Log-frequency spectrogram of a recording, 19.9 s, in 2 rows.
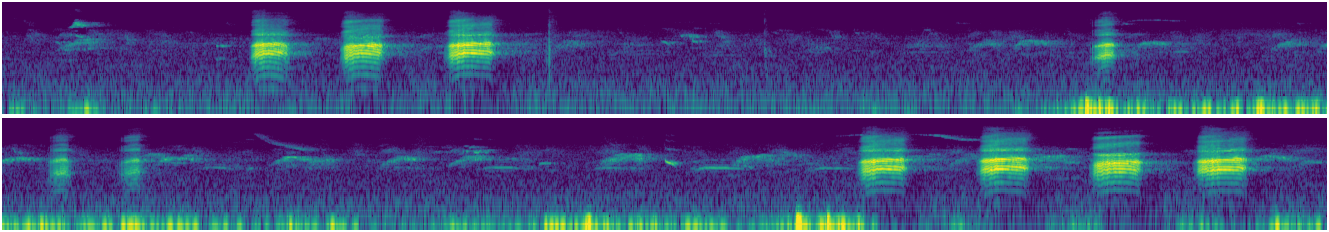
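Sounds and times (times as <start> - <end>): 
crow cawing: 1.9 - 3.9, 8.2 - 8.5, 10.3 - 11.1, 16.4 - 19.5.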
